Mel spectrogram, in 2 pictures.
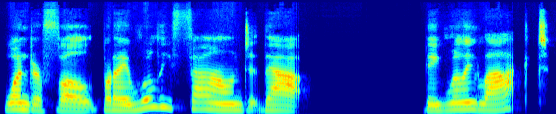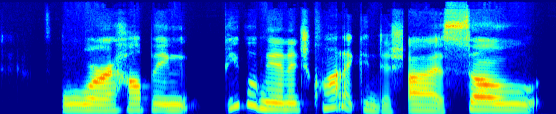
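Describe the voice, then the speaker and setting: A middle-aged woman speaks as an interview guest, her voice hoarse from a cold. She talks in a loose, conversational way, restarting sentences and filling gaps. The tone underneath stays smooth, and the recording is close and dry. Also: mid-range voice, unhurried, no echo. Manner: conversational, with frequent restarts and fillers. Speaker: guest, psychiatric nurse practitioner. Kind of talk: casual interview chat.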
